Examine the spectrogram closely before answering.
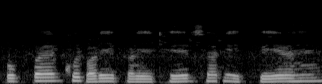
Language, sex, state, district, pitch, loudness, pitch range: Hindi, male, Uttar Pradesh, Gorakhpur, 145 Hz, -28 LUFS, 135-150 Hz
